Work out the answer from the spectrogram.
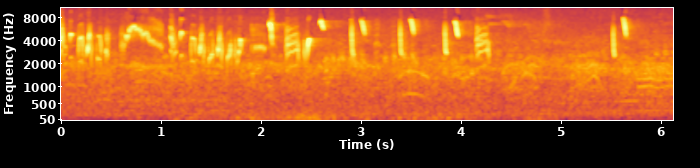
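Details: Marsh warbler at Het Vinne, Zoutleeuw, Belgium, in May 2024: a fast, varied run of high chirps, sharp ticks and short whistled phrases, dense in the first half then sparser, over a steady low background hiss.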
